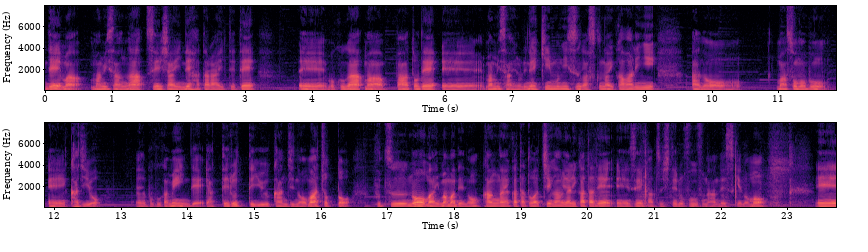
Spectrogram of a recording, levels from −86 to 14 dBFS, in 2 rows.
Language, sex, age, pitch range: Japanese, male, 40-59, 85-110 Hz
